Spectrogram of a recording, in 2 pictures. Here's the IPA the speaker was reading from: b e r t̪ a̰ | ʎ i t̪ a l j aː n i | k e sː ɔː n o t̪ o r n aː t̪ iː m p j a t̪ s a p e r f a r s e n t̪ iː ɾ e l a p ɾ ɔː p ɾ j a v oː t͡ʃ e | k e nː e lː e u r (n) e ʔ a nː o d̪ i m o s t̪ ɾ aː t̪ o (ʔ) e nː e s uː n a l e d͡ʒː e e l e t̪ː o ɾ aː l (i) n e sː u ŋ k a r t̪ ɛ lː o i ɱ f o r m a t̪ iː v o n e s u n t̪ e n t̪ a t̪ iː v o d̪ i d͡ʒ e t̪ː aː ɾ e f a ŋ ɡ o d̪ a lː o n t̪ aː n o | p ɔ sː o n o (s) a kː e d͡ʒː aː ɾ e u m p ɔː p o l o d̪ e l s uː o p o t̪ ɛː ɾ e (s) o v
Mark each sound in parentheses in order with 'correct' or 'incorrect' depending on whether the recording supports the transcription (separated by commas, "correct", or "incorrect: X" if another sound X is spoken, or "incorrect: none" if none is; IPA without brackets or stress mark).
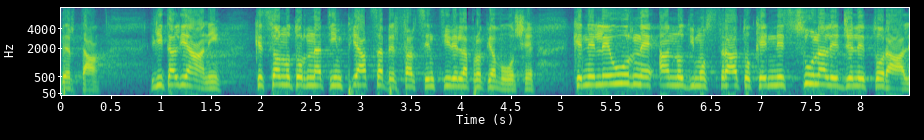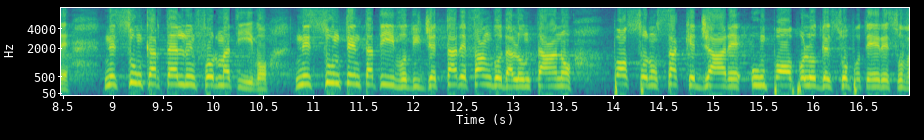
correct, incorrect: k, incorrect: e, correct, correct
